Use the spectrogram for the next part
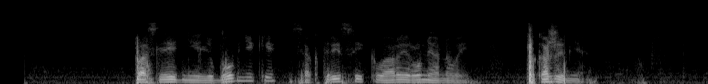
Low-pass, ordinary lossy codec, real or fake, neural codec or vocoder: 7.2 kHz; Opus, 16 kbps; real; none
